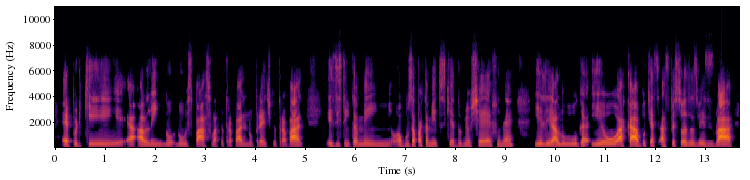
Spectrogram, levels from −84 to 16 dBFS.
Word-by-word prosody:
é 135 - +5
porque 145 0 -6 0.3
além 130 +4 +1
no 145 +1 -7
no 150 +2 -9
espaço 145 - +1
lá - - -3
que - - -25
eu - - -17
trabalho, 140 -2 -1
no 125 -1 -16
prédio 125 0 -5
que - - -21
eu - - -21
trabalho, - - +4 0.5
existem 145 +3 -7
também 140 0 -4 0.3
alguns 150 +3 -7
apartamentos 155 -4 -2
que - - -7
é - - -4
do 135 +1 -13
meu 140 +1 -9
chefe, 135 +6 -2
né, 160 +8 -5 0.4
e 135 - -4
ele 130 0 -2
aluga 130 - 0
e 150 +1 -5
eu 160 +2 +1
acabo 150 0 +7
que 165 - -3
as 155 - -6
as 145 0 -1
pessoas 155 -1 -3
às 140 -1 -7
vezes 145 0 -8
lá 145 +2 +10
145 Hz, 165 wpm, -24 LUFS, 135-150 Hz, 0.5 s, lá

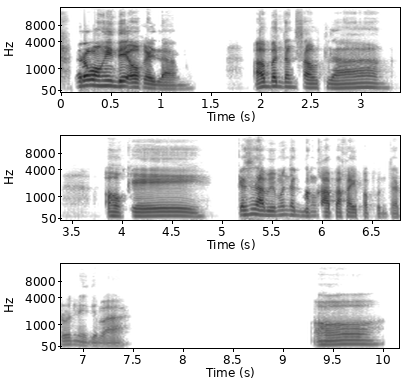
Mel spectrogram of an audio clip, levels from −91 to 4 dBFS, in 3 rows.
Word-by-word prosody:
Pero 200 +2 +7
kung 200 -1 +7
hindi, 180 -2 +8
okey 135 -5 +5
lang. 105 -1 -4 0.8
Ah, 165 - +5
bandang 165 -3 -1
South 135 -2 -1
lang, 135 +1 -6 0.5
okey. 130 -1 -4 0.3
Kasi 160 +3 -5
sabi 150 -2 0
mo 165 - -10
nag 155 -3 -10
bangka 130 0 -3
pa 125 - -4
kayo 120 -2 -4
papunta 105 -2 -15
roon 115 0 -16
eh, 90 - -19
di - - -18
ba? 80 -1 -15 1.9
Oh. 120 +2 -10
130 Hz, 135 wpm, -20 LUFS, 115-150 Hz, 1.9 s, hindi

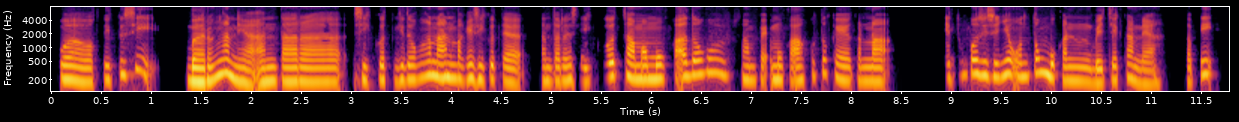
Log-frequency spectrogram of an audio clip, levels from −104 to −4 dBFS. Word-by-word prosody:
Wah 195 -4 +3
waktu 175 - -13
itu 260 - -4
sih, 270 +4 -5 0.4
barengan 190 +9 +6
ya, 180 -4 +2
antara 180 0 +2 0.2
sikut 195 0 -4
gitu, 195 +2 -3
aku - - -5
kan 250 - +4
nahan 220 0 +5
pakai 215 0 0
sikut 200 0 -3
ya. 175 -3 -1 0.2
Antara 185 0 -2
sikut 185 +5 -2
sama 210 -3 +4
muka 205 0 +1
tuh 260 - +2
aku, 285 +1 -3 0.3
sampai 200 -2 -4
muka 200 0 -1
aku 195 - -14
tuh 275 - -7
kayak 195 -4 0
kena. 185 -1 0 0.6
Itu 245 +3 -11
posisinya 250 -2 +2
untung 250 +4 0
bukan 190 -4 -1
becekan 195 +4 -2
ya. 160 -1 -3 0.3
Tapi, 255 +8 -5
200 Hz, 175 wpm, -24 LUFS, 185-230 Hz, 0.6 s, barengan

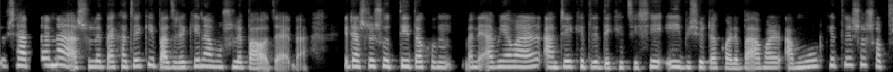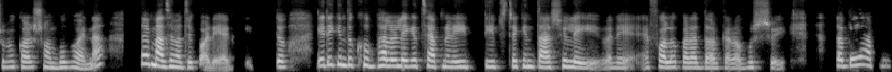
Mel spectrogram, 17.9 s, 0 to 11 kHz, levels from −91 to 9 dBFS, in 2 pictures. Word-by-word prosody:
স্বাদটা 310 +1 +2
না 335 - +4
আসলে 265 +3 -2
দেখা 255 +1 0
যায় 285 0 0
কি - - +1
বাজারে 235 0 +1
কেনা 290 0 +1
মসলায় 250 -2 -2
পাওয়া - - +2
যায় - - -4
না। - - -6 0.4
এটা 285 - +1
আসলে 285 +1 0
সত্যিই 280 0 +1
তখন 250 -1 -2 0.3
মানে 245 - -2
আমি 260 +2 -2
আমার 255 -1 +3 0.2
আন্টির 260 +2 +1
ক্ষেত্রে 245 -2 -1
দেখেছি। 225 +1 -5
সে 265 - 0 0.2
এই 260 - +2
বিষয়টা 235 -2 -2
করে। 200 -1 +1
বা - - +2
আমার 225 +1 -1 0.2
আম্মুর 255 +6 -1
ক্ষেত্রে 320 +1 -5
আসলে 335 0 -4
সবসময় 255 -1 -5
করা 240 0 +2
সম্ভব 235 0 0
হয় 190 -2 0
না। - - +3 0.4
তাই 400 0 +4
মাঝে 275 -1 +8
মাঝে 235 -1 +1
করে - - 0
আরকি। - - -20 0.3
তো 265 - +5 0.4
এটা 340 +3 +3
কিন্তু 330 -1 +5
খুব 325 -4 +3
ভালো 295 -1 +7
লেগেছে। 285 +1 +2
আপনার 260 -1 -2
এই 260 - +2 0.2
টিপস 260 -2 -3
টা 275 - +3
কিন্তু 270 -2 +1
আসলেই 240 -3 +2 0.2
মানে 220 0 -4 0.3
ফলো 245 -1 +4
করা 230 0 +2
দরকার 215 -1 -3
অবশ্যই। 235 - -4 0.5
তবে 295 +1 +3 0.2
আপনি 295 -1 -13
260 Hz, 200 wpm, -20 LUFS, 240-285 Hz, 0.5 s, মাঝে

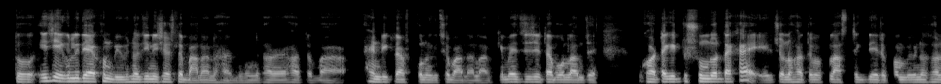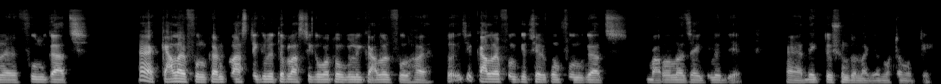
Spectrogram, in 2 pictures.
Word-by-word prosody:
তো 125 - +1 0.2
এই 155 - +5
যে, - - +7
এগুলি 145 +1 +4
দিয়ে 140 -1 +10
এখন 150 - +2
বিভিন্ন 115 +2 0
জিনিস 125 -1 +4
আসলে 120 - 0
বানানো 95 0 -4
হয়। 90 -2 -8
বিভিন্ন 100 +1 -10
ধরনের 100 -1 -3
হয়তোবা, - - -6 0.4
হ্যান্ডিক্রাফট 115 -2 +1
কোনো 110 - 0
কিছু - - -5
বানালাম, 90 -1 -5
কিংবা 115 +1 -3
এই - - -10
যে, 120 - -2
যেটা 115 0 +3
বললাম 110 -1 +2
যে, - - -1 0.5
ঘরটাকে 130 0 +5
একটু 140 +3 -4
সুন্দর 135 -2 +5
দেখায় 195 +11 +5
এর 100 - -6
জন্য 115 - +2
হয়তোবা 110 -1 -1
প্লাস্টিক 110 +1 -2
দিয়ে 115 -1 +1
এরকম 115 +2 -4
বিভিন্ন 110 +1 -1
ধরনের 110 -2 0
ফুল 120 -2 -2
গাছ, 110 - +2 0.7
হ্যাঁ? - - +6
কালারফুল, 130 -3 +5
কারণ 120 0 +3
প্লাস্টিক 120 +1 +1
গুলোতে, 125 -2 +1
প্লাস্টিকের 115 0 0
বোতলগুলি 115 -1 0
কালারফুল 110 0 0
হয়। 100 -2 -1 0.2
তো - - -4
এই - - -6
যে, - - -3
কালারফুল 125 -1 +3
কিছু 115 - -3
এরকম 115 0 -2
ফুল 115 -2 -3
গাছ 105 -3 -1 0.5
বানানো 105 +2 -2
যায় 105 -2 -3
এগুলো 105 +2 -5
দিয়ে - - -9 0.5
হ্যাঁ, 100 -3 -4
দেখতেও 110 0 -3
সুন্দর 105 -3 -3
লাগে 90 +1 -9
মোটামুটি। 90 -3 -12
115 Hz, 205 wpm, -24 LUFS, 105-120 Hz, 0.7 s, দিয়ে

